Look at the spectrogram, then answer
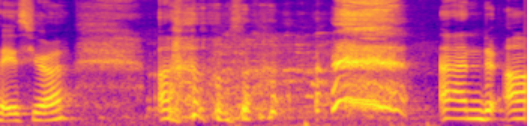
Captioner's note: laughter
